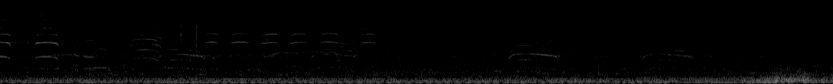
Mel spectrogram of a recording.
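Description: A bird calling, a quick run of short harsh calls at the start, then scattered single and paired calls. Under it a steady low rumble that swells near the end.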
